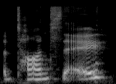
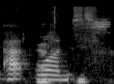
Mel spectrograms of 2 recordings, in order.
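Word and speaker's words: AtOnce: When I saw the name of the original company, I pronounced it Atonse, but it's actually at once.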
